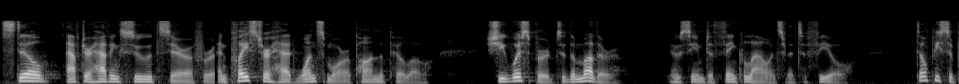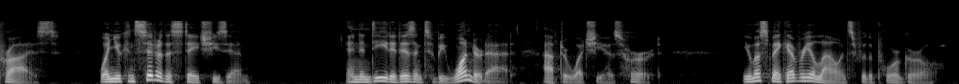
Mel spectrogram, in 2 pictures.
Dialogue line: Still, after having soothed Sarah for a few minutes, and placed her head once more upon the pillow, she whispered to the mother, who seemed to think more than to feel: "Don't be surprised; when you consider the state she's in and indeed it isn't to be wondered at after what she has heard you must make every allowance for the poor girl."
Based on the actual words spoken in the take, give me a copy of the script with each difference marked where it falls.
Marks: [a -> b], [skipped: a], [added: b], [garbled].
Still, after having soothed Sarah for [skipped: a few minutes,] and placed her head once more upon the pillow, she whispered to the mother, who seemed to think [more -> allowance] than to feel: "Don't be surprised; when you consider the state she's in and indeed it isn't to be wondered at after what she has heard you must make every allowance for the poor girl."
